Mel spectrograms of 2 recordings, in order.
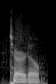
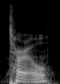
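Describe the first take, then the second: First: It is said in an American accent. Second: It is said in a British accent.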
